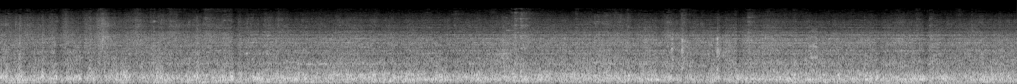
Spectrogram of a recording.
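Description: Freight train cars rolling past on steel rails: a steady rumble of wheels on track, with a few scattered clicks.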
